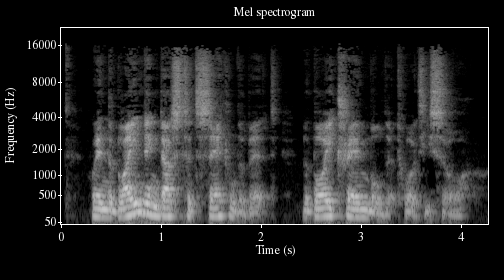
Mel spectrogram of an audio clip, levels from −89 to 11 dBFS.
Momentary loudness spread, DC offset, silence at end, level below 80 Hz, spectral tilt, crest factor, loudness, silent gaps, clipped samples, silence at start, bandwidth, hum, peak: 16 LU; under 0.1%; 0.25 s; -56 dBFS; -4.5 dB/octave; 18 dB; -19 LUFS; none; under 0.1%; 0.3 s; 16 kHz; none; -2 dBFS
